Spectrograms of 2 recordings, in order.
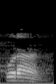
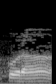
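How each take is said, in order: First: The final n is fully pronounced as a consonant. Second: The final n is only a nasalized vowel. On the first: "ਫਿਰ ਪੂਰਾ ਨੂਨ ਬੋਲਿਆ ਜਾਵੇਗਾ ਤੇ ਹੋਵੇਗਾ ਕੁਰਾਨ" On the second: "ਕਿਉਂਕਿ ਨੂਨ ਗੁਨਾ ਹੋਵੇਗਾ ਇਸ ਲਈ ਇੱਥੇ ਬਿੰਦਾ ਲਗਾ ਦਿੱਤਾ ਗਿਆ ਹੈ"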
